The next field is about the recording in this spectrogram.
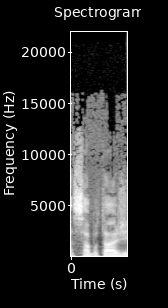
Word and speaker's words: Sabotage: Sabotage is the correct pronunciation, even though it's a English word.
